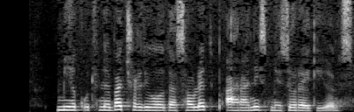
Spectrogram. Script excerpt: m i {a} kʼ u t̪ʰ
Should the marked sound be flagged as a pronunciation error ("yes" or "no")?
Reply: yes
